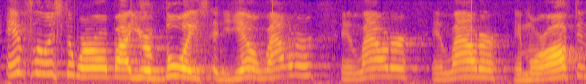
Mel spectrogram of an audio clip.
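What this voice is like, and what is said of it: Suddenly loud, raised voice. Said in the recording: “I just scared half of y'all because my voice went up.”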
